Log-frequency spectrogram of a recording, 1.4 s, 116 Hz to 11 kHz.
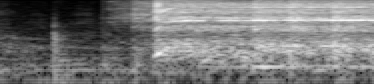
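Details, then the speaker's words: HL 912 18V cordless drill after a year of use, planetary gears regreased, run with no load: it spins up to a clean, steady high whine with no grinding or rattle, smoother than before. "Dan bor ini bertambah jos ya, lebih halus daripada sebelumnya."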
